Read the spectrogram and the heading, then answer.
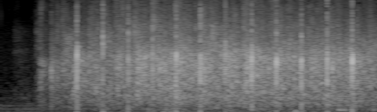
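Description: An audience breaks into steady applause after a brief silence, applauding a professor before she begins her presentation, many hands clapping in a dense, even patter with sharp individual claps popping out, sustained at a fairly loud level throughout.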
